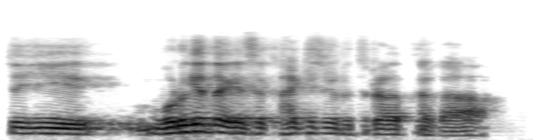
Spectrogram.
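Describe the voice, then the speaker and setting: Male lecturer in his 40s, very fast, lively pitch, echoey room recording. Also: slight background noise. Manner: rapid, conversational, rhetorical questions. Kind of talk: online lecture.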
